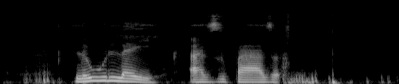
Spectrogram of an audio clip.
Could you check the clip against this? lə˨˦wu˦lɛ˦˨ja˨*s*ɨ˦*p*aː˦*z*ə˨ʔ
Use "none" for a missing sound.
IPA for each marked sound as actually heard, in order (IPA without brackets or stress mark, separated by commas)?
z, p, z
